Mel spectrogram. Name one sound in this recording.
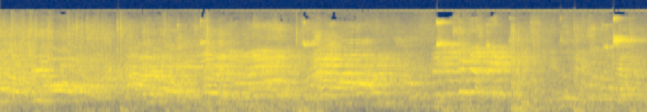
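A basketball thumps as it bounces on the floor.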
